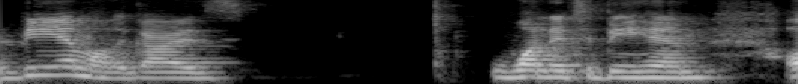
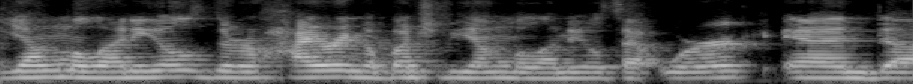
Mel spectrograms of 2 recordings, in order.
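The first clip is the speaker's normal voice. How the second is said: normal talking voice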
